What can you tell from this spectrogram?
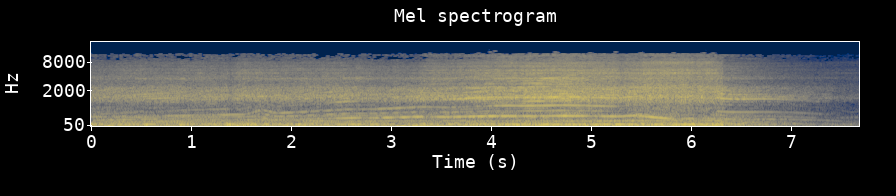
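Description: BMW S1000RR inline-four sport bike engine accelerating under load, its pitch climbing and dipping sharply twice at gear changes. It is loudest about five seconds in, then cuts off suddenly about six seconds in and fades away.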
